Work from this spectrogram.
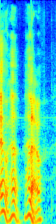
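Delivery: prim, prissy, posh robot voice. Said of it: "Start talking like C three P O from Star Wars".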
